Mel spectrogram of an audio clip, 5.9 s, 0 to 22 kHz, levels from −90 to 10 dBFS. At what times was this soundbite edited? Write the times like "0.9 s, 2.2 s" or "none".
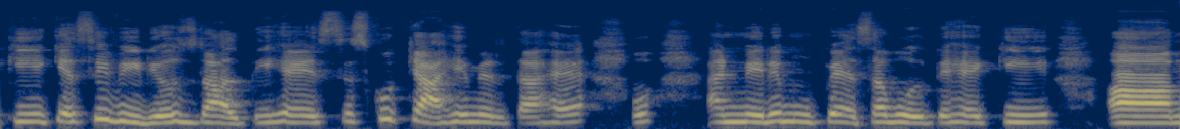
3.2 s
